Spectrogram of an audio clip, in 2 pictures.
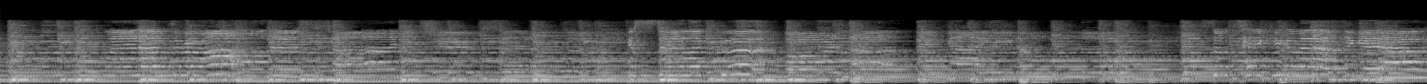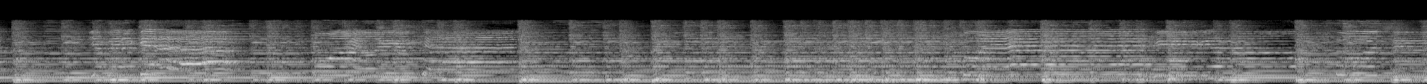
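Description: A song: acoustic guitar with a singing voice.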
